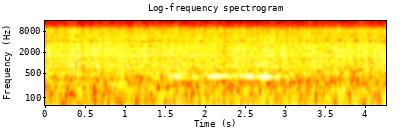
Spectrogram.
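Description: Onion-tomato masala sizzling steadily in a hot pan, an even frying hiss.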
